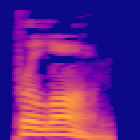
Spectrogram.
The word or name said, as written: prolong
